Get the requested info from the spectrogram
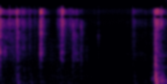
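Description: Steel whisk wires and metal wire cutters being handled: a sharp click at the very start, then a few light clicks and taps.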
